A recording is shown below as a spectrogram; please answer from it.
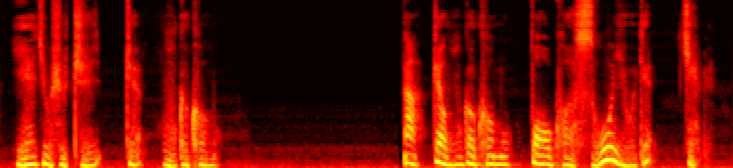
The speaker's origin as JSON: {"language": "Chinese", "country": "China", "said": "第十天王，我们中国人叫玉皇大帝"}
